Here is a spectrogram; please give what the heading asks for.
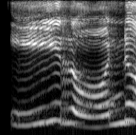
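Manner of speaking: "ઈરોન" slowly with a long opening ઈ; "ઈરોન" as a drawn-out phonics demo; sounding out. Shown as a demonstration. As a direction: stretch every sound in "ઈરોન". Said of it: "આઈનું phonic ઉચ્ચારણ થશે ઈ".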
